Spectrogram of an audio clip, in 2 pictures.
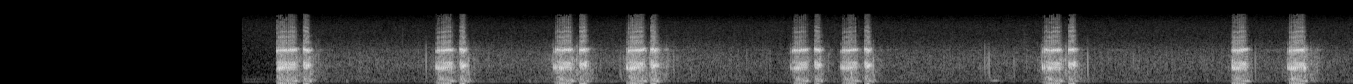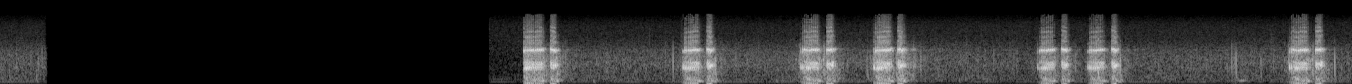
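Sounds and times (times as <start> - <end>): steady low hum: 2.4 - 14.0, 18.4 - 27.0
frog croaking: 2.8 - 3.3, 4.3 - 4.8, 5.4 - 6.8, 7.9 - 9.0, 9.8 - 11.0, 12.3 - 13.3, 18.8 - 19.3, 20.3 - 20.8, 21.5 - 22.8, 23.8 - 24.9, 25.8 - 27.0.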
